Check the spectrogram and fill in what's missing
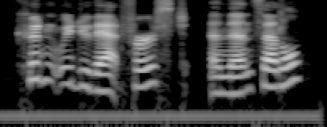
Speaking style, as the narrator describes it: Remus laughed

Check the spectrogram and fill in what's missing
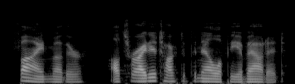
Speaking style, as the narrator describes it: muttered

